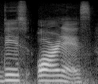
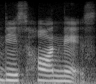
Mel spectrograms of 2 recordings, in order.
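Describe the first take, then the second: First: Dishonest with a silent h, dis-ON-est. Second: Dishonest with the h pronounced, dis-HON-est; sounded H. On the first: Teacher showing students how to read it, silent H in dishonest. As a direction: say "dishonest" as dis-onest, no h sound. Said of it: "ให้อ่านว่า dishonest". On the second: Teacher showing students the reading to avoid, sounded H in dishonest. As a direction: say "dishonest" with a clear h before "on". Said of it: "ไม่ใช่ dishonest". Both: Shown as a demonstration.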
